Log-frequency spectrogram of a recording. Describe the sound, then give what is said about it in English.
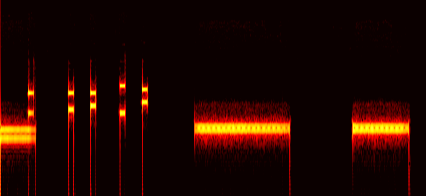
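A steady telephone dial tone as a number is dialed: the hum breaks into five short keypad tones, then two long ringing tones sound with a gap between them. “We're going to dial his number right now.”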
